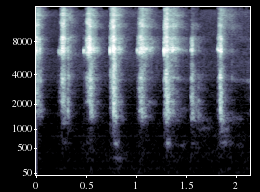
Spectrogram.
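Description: A regular run of sharp metallic clicks, about four a second, that stops just before the end, as a part on the shotgun's barrel assembly is turned by hand.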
